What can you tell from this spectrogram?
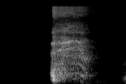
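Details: Single short, dry cough from someone who is sick, with a recently started cough and a runny nose, while talking on a livestream.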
